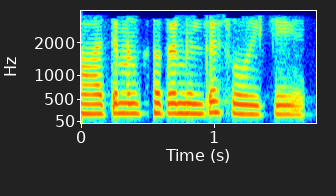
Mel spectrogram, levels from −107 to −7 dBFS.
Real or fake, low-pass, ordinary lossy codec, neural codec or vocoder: real; 3.6 kHz; MP3, 32 kbps; none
